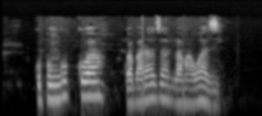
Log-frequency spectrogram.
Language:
Swahili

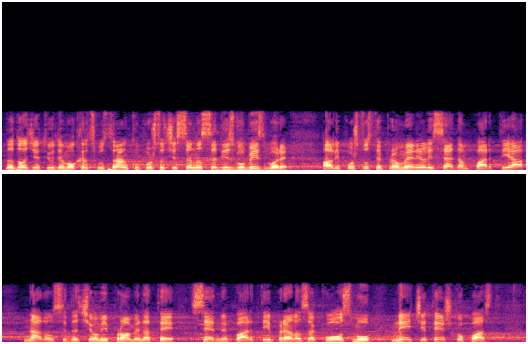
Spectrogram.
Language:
Serbian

